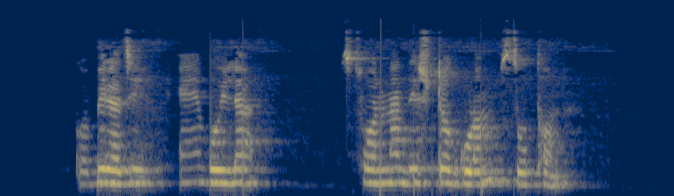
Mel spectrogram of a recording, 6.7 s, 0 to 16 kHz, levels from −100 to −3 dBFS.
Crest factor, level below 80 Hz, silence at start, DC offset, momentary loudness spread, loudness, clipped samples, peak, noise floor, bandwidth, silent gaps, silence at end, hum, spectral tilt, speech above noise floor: 20 dB; -78 dBFS; 0.8 s; under 0.1%; 17 LU; -32 LUFS; under 0.1%; -14 dBFS; under -90 dBFS; 9.2 kHz; none; 1.05 s; none; -3 dB/octave; over 58 dB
